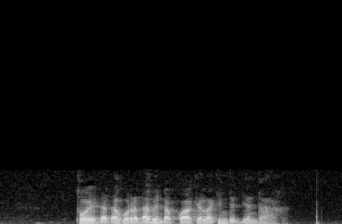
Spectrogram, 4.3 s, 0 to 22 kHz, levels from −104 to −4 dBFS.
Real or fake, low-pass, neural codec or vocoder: real; 5.4 kHz; none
